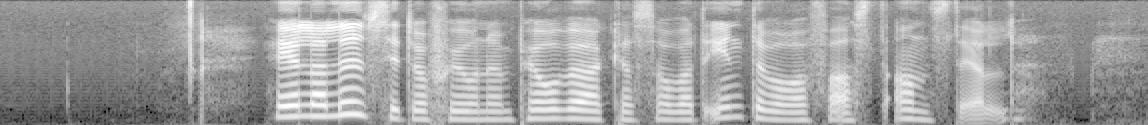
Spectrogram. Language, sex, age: Swedish, female, 39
